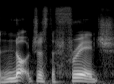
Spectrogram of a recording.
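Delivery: ordinary delivery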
